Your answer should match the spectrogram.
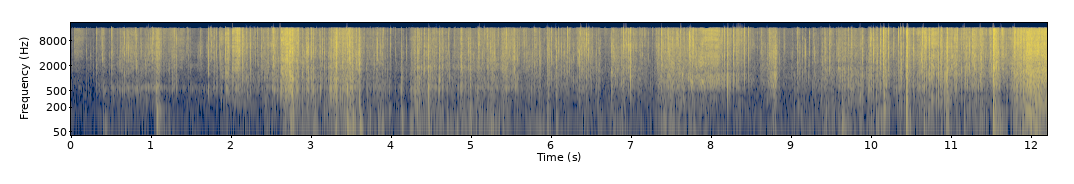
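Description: Clear plastic wrapping on scrapbook paper pads crinkling as the packs are handled, in irregular rustles and crackles, loudest about three seconds in and near the end.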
